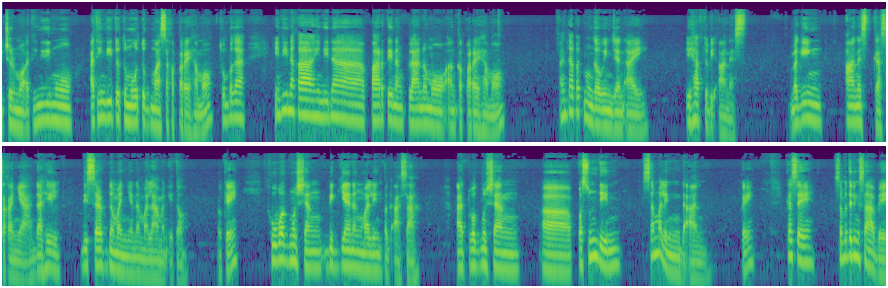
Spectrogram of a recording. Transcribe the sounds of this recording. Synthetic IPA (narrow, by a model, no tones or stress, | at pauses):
t͡ʃʊɹmo̞ʔɐt̪̚hɪnd̪iːmo | ʔɐt̪̚hɪnd̪iːt̪ot̪ʊmuːt̪ʊɡ̚masɐkɐpɐɾɛ̰ːɦɐmo̞kʊmbɐɡa | hɪnd̪inɐkɐhɪnd̪iːnɐpaɾt̪ɛnɐŋplaːno̞mo̞ʔɐ̰ŋkɐpɐɾʔɛːɦɐmo̞ | ʔɐŋd̪aːpɐt̪̚moŋɡɐwɪnd͡ʒanʔɐj | jʊɦaft̪ʊbiʔa̰nɛ̰st̪̚ | mɐɡɪŋ | ʔanɛst̪̚kɐsɐkɐɲa̰d̪aːɦɪl | d̪ɪsɛɹvnɐmanɲanɐŋmɐla̰ːmɐnʔɪt̪o̞̰ | ʔoːkɛj | hʊwɐɡ̚moʃaŋbɪɡjanɐŋmɐlɪŋpɐɡʔa̰ːsɐ̰ | ʔɐt̪wɐɡ̚moʃaŋ | ʔaːpɐsʊnd̪ɪn | sɐmɐlɪŋd̪ɐ̰ʔa̰n | ʔokɛj | kɐsɛ | sɐmɐd̪ɐlɪŋsaːbɛ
